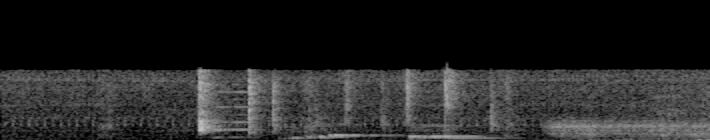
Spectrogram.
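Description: Short electronic menu chimes beep from a television.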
